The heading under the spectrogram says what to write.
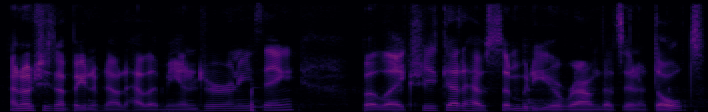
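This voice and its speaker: A man's voice: medium pitch, fast, noisy background. A man co-hosting a casual bedroom podcast, joking, rambling, swearing and laughing often. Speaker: podcast co-host. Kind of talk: casual chat.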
